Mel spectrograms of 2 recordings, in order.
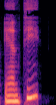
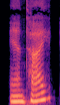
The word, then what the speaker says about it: anti: And you said there are three different pronunciations of anti. – Yes, it might be confusing for our listeners. They are anti, anti, and ante.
